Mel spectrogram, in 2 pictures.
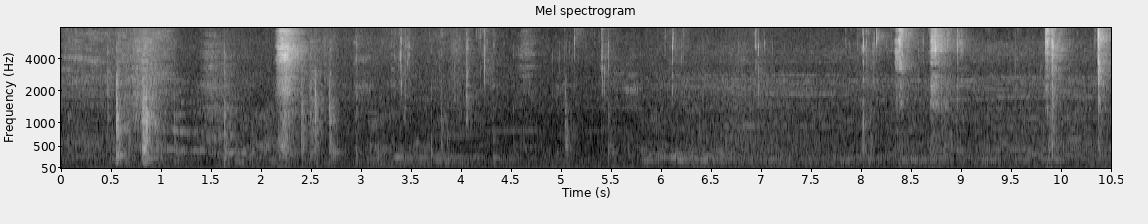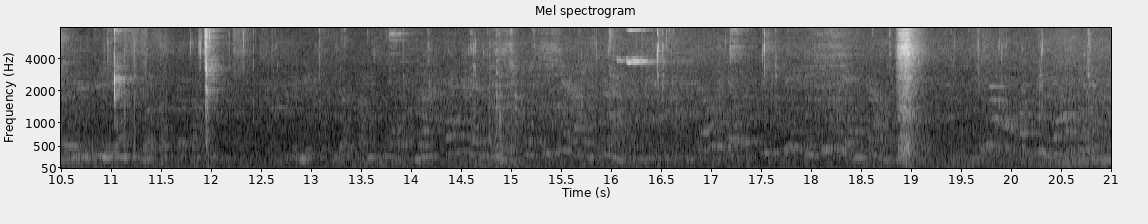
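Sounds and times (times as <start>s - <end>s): person chewing food: 3.3s - 7.1s, 7.9s - 9.2s, 9.8s - 17.8s.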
